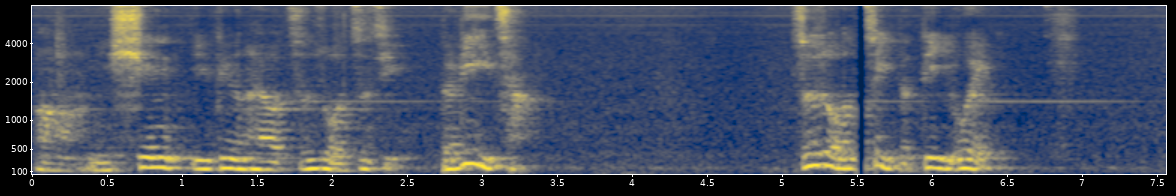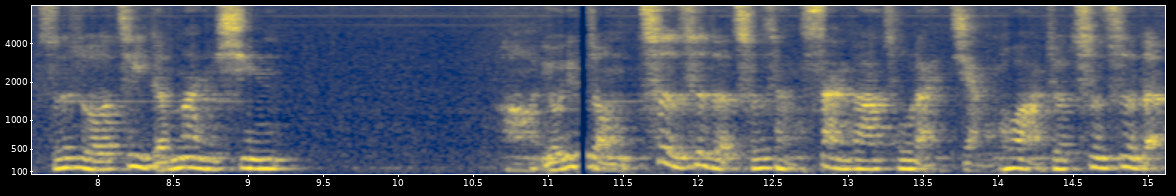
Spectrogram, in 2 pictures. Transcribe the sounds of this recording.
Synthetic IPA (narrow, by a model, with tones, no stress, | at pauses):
ɔ˥˨˩ni˨˩ɕi˦˥ni˧˥t̪i˥˩ŋxa˧˥ɪjo˨˩ʊt͡sɻ̩˧˥swɔ˧˥˦t͡sɹ̩˥˩t͡ɕḭ˨˩d̪̥ə˦li˥˩ʈ͡ʂʰɑ̰˨˩˦ŋ | t͡sɻ̩˧˥swɔ˨˧˥t͡sɹ̩˥˩t͡ɕi˨˩d̪ə˦t̪i˥˧we˥˩ɪ | t͡sɻ̩˧˥swɔ˧˥t͡sɹ̩˥˩t͡ɕi˨˩d̪ə˩ma˥˨nɕi˦n | ɔ˥˩jo˨˩ʊi˥˩t͡sʊ˨˩ŋt͡sʰɹ̩˥˧t͡s̩ʰ˥˩d̪ə˩t͡sʰɹ̩˧˥t͡sʰɑ˨˩ŋsa˥˧nfa˥ʈ͡ʂʰu˥la̰˧˦ɪt͡ɕja˨˩ŋxwa˥˧t͡ɕjo˥˧ʊt͡sʰɹ̩˥˧t͡s̩ʰ˥˩d̪ə̰˩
